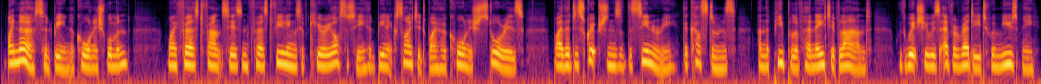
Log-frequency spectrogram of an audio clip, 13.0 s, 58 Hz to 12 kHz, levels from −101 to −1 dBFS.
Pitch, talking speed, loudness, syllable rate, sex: 185 Hz, 210 wpm, -20 LUFS, 6.2 syllables/s, female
